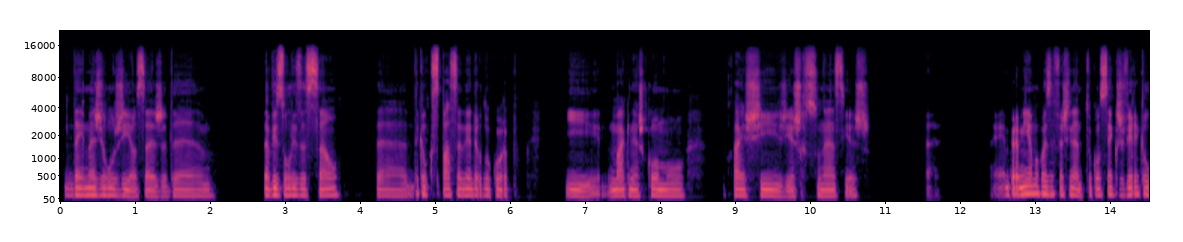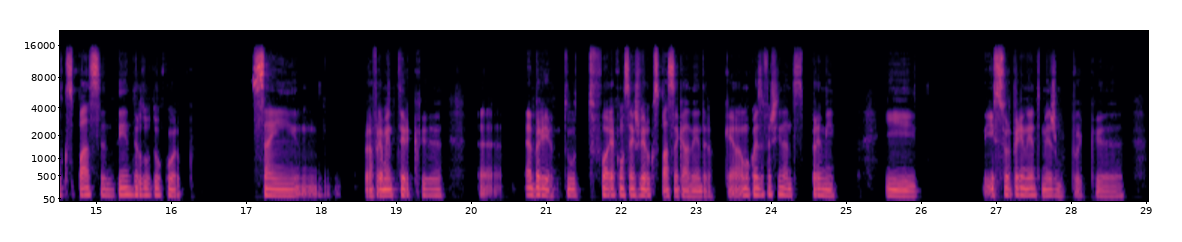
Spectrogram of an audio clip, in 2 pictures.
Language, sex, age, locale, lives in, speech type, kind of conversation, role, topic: Portuguese, male, 30-34, pt-PT, Portugal, conversation, unstructured, none, Qual descoberta científica você considera a mais surpreendente?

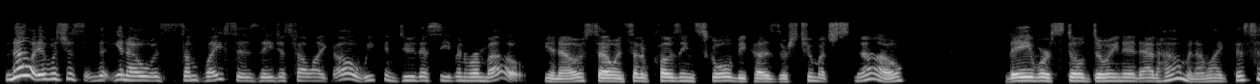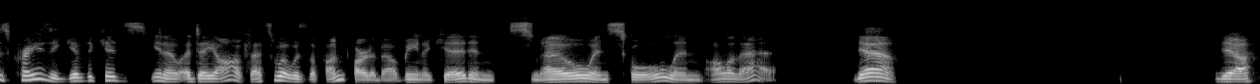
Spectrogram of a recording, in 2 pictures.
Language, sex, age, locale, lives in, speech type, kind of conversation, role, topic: English, male, 50-54, en-US, United States, conversation, unstructured, none, In what ways has technology changed your learning experiences?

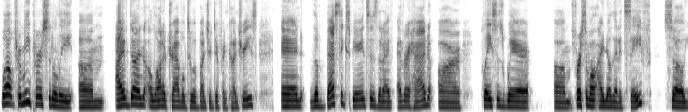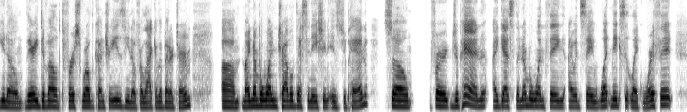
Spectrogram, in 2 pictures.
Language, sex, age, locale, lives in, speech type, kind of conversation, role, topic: English, male, 35-39, en-US, United States, conversation, unstructured, none, How do you feel about paying high prices for popular travel destinations?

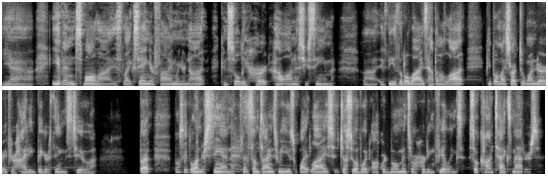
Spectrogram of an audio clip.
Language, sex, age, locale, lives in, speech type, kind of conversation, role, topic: English, male, 50-54, en-US, United States, read, expert-assistant, expert, What role does honesty play in building trust?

